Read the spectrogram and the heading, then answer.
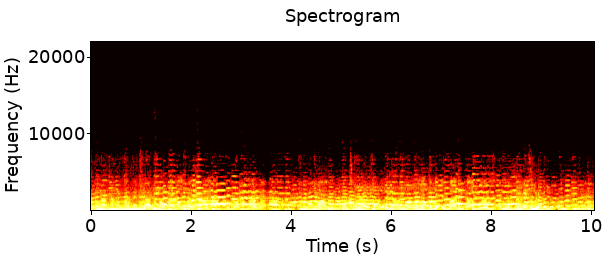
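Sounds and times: faint crowd voices: 0.0 - 10.0
folk fiddle melody: 0.0 - 10.0.

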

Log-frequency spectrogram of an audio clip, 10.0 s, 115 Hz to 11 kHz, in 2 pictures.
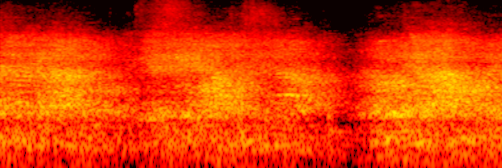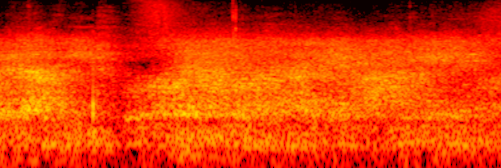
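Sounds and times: congregation reading aloud in unison: 0.0 - 10.0.

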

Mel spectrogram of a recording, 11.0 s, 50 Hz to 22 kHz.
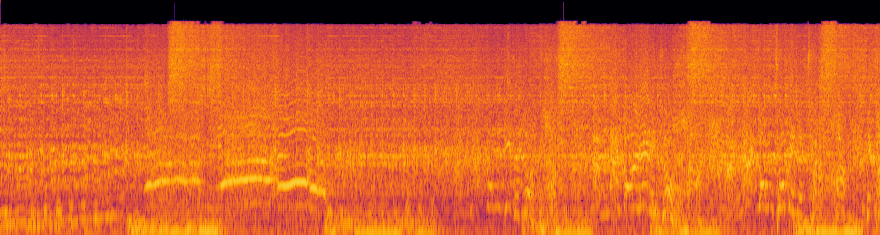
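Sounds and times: praise music with bass and drums: 0.0 - 11.0
high voice yelling wavering notes: 1.6 - 5.0.

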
